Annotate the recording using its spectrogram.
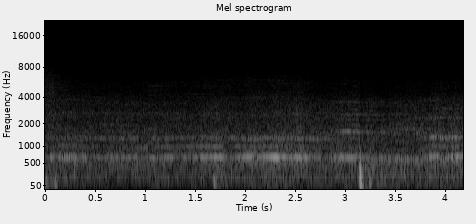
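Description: Darts-arena background with a steady, held droning note over a low hall murmur, and one sharp knock a little after three seconds in.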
